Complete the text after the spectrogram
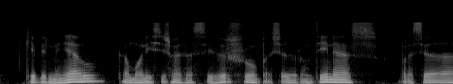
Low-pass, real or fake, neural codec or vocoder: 7.2 kHz; fake; codec, 16 kHz, about 1 kbps, DyCAST, with the encoder's durations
